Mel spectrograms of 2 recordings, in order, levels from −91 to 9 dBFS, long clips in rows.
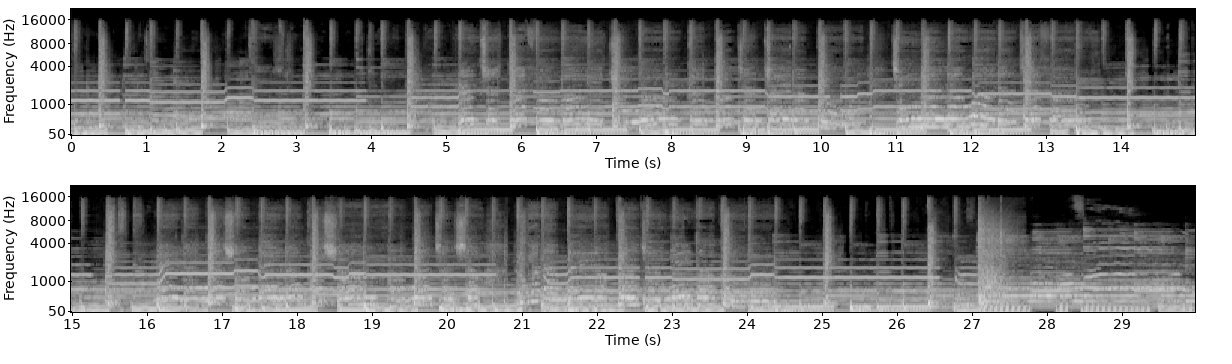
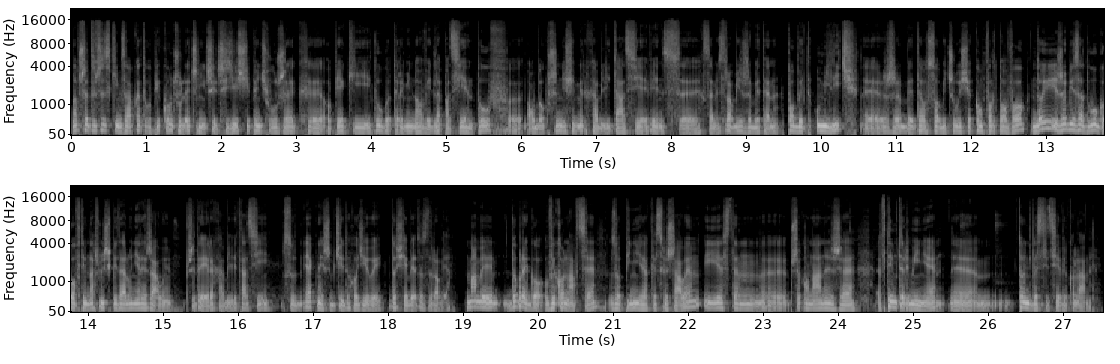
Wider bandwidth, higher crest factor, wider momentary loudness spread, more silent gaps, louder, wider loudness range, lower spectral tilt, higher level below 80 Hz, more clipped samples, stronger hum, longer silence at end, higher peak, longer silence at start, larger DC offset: about the same, 16 kHz vs 16 kHz; about the same, 12 dB vs 16 dB; about the same, 4 LU vs 6 LU; neither; first, -14 LUFS vs -31 LUFS; about the same, 2 LU vs 3 LU; about the same, -6 dB/octave vs -5.5 dB/octave; first, -16 dBFS vs -56 dBFS; neither; neither; second, 0 s vs 0.2 s; first, 0 dBFS vs -14 dBFS; about the same, 0 s vs 0 s; neither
